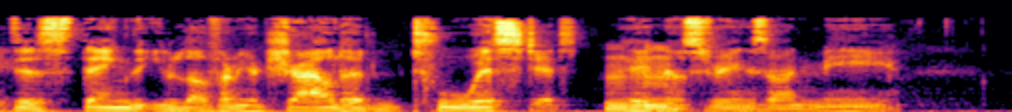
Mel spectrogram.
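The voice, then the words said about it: Imitates the Ultron character's voice. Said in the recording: “That's my Ultron impression. ... It was great. ... it was perfect. ... It was okay.”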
